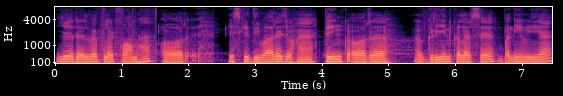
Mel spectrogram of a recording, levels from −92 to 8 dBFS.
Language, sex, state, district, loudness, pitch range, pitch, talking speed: Hindi, male, Bihar, Sitamarhi, -16 LUFS, 115-130 Hz, 120 Hz, 135 wpm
